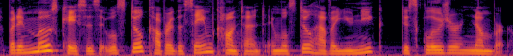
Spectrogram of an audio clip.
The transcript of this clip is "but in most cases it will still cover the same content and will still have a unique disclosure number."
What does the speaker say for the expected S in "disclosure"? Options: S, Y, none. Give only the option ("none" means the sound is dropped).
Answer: S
